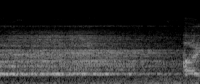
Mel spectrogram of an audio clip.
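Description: Animated skeleton butler Halloween prop's built-in speaker playing a single steady held note for nearly two seconds, between its spoken lines. Its recorded voice starts again near the end.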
